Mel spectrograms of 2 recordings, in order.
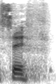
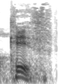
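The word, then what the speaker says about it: Cif: So it was called Sif elsewhere, which is ironic because here we wouldn't necessarily always pronounce the C as a soft C, so you go, oh, kif.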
